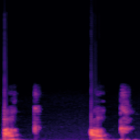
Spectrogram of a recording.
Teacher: Keluarkan aja anginnya, bukan dikeluarkan suaranya, bukan ak gitu.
